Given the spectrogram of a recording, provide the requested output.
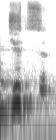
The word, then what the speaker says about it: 術: Kanji ini dibacanya juts kagebo juts gitu ya.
